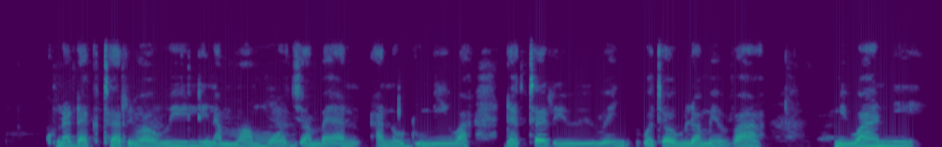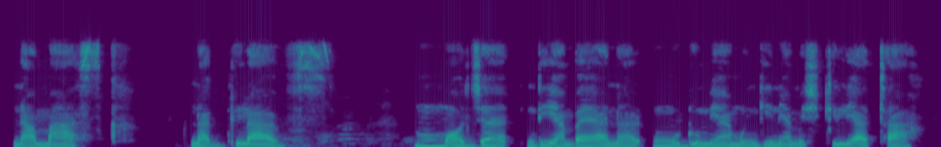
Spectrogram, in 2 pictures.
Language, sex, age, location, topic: Swahili, female, 18-24, Kisii, health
